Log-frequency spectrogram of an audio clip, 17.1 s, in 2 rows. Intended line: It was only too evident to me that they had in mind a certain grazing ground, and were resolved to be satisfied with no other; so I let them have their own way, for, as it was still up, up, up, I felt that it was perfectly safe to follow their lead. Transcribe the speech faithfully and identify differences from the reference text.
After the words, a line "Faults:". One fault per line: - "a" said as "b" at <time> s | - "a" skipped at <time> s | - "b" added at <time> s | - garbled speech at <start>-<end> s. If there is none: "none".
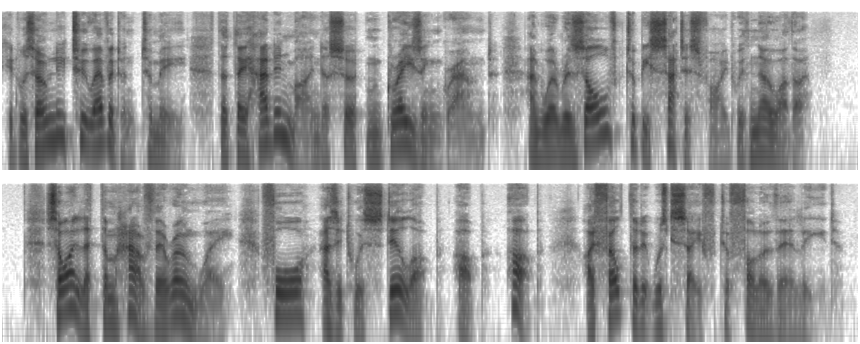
It was only too evident to me that they had in mind a certain grazing ground, and were resolved to be satisfied with no other; so I let them have their own way, for, as it was still up, up, up, I felt that it was safe to follow their lead.
Faults:
- "perfectly" skipped at 15.2 s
